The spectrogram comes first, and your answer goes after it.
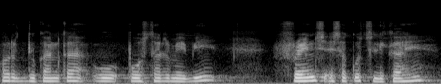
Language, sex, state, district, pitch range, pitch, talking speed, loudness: Hindi, male, Arunachal Pradesh, Longding, 145-160 Hz, 155 Hz, 165 wpm, -17 LUFS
